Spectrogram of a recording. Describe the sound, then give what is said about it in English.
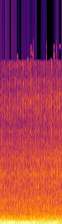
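Lawnmowers run in the background on an Ohio day, giving a steady, even, low mechanical drone with no other sounds over it. “Lawnmowers. It's the sound of Ohio.”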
